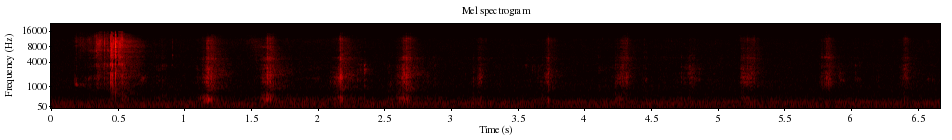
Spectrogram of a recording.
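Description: A bite into a slice of raw Richmond Green Apple cucumber, then chewing with mouth-close crunches, about two a second, growing fainter. The flesh is very crunchy.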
